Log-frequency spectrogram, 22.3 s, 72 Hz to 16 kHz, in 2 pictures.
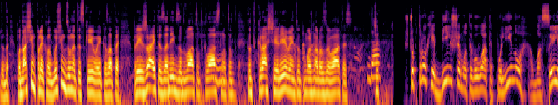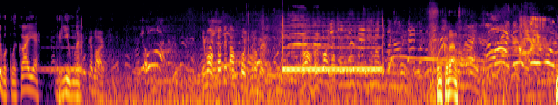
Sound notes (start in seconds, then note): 8.0 voiceover; 16.8 ringing tone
